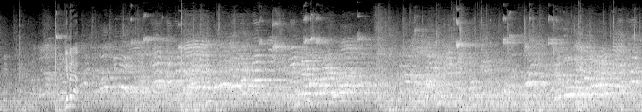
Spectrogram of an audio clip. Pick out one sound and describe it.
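Boys and spectators shout and chatter in an echoing gym.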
